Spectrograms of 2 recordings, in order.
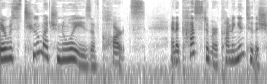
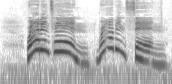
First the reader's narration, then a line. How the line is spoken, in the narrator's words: Mumby called out anxiously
